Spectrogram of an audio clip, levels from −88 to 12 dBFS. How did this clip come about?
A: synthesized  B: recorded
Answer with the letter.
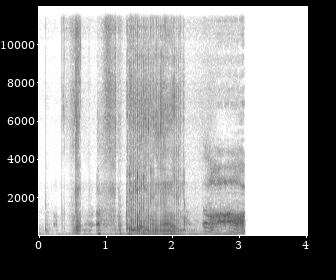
A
